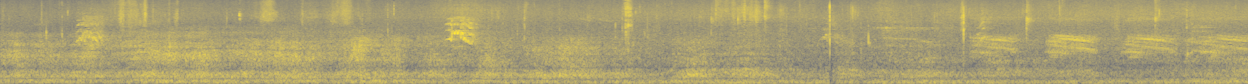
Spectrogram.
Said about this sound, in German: jetzt fliegt da ein Flugzeug über mir und versucht, den Vögeln Konkurrenz zu machen. Ich warte jetzt mal einen kurzen Moment.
